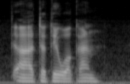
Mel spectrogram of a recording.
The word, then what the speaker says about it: Teotihuacan: You pronounce it? Yeah. Teotihuacan.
